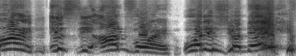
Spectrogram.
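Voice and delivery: put-on Scottish brogue. Introducing their new role-play character to the group, fantasy Scottish accent. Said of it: "I don't know why I'm Scottish".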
